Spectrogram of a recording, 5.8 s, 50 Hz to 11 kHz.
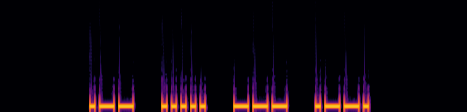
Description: Morse code, heard as a keyed tone, about 20 wpm, spaced as for 15 wpm, 700 Hz. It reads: W5OP
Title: 167 Lesson 27g - Number 7 - Call Signs 20wpm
